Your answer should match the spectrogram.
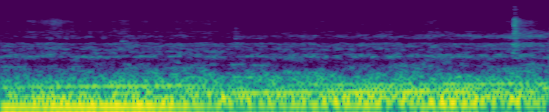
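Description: Steady low rumble of a moving road vehicle heard from inside the cabin, engine drone and road noise, with a short click near the end.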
